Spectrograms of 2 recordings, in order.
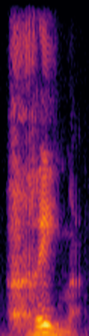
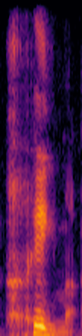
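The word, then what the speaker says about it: ῥῆμα: But in the word rima, because of this rough breathing mark, the rough breathing mark sounds like a vocal H, so it's gonna be rima, rima, rima. That's the right pronunciation.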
